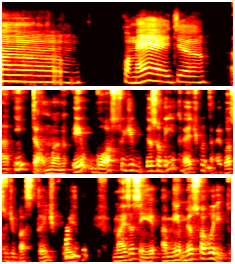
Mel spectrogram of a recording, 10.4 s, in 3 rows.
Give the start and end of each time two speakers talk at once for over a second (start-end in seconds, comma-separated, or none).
none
